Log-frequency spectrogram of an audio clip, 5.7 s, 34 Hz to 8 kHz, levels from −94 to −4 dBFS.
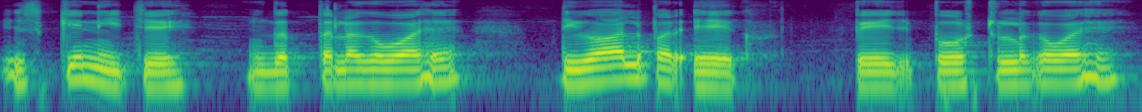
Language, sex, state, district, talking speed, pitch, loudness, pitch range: Hindi, male, Uttar Pradesh, Saharanpur, 145 wpm, 130 Hz, -16 LUFS, 120-145 Hz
